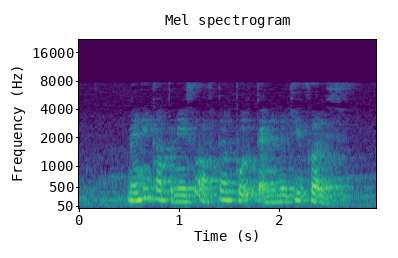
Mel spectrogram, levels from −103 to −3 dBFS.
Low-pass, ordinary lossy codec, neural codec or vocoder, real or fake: none; none; codec, 16 kHz, 16 kbps, FreqCodec, larger model; fake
